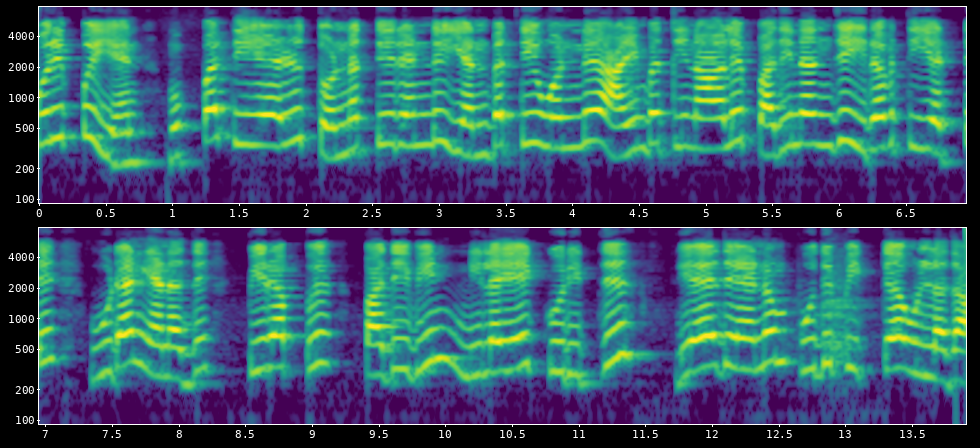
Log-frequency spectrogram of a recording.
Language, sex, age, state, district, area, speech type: Tamil, female, 18-30, Tamil Nadu, Vellore, urban, read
